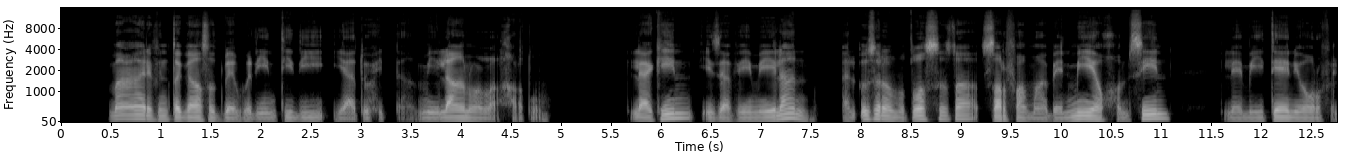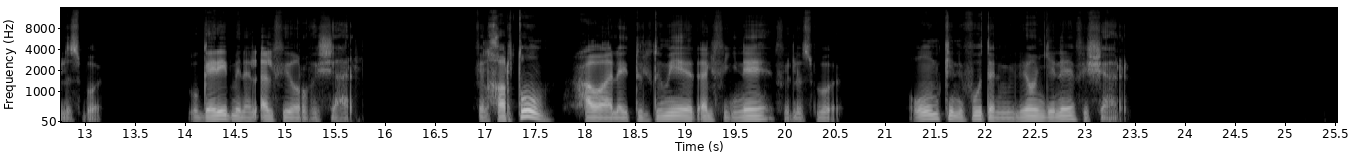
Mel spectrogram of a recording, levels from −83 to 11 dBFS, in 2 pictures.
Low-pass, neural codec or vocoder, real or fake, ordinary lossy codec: 14.4 kHz; none; real; none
